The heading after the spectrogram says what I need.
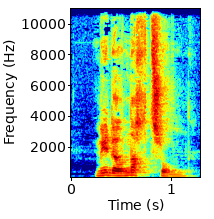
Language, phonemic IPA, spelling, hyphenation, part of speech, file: Dutch, /mɪ.dərˈnɑxtˌsɔn/, middernachtzon, mid‧der‧nacht‧zon, noun, Nl-middernachtzon.ogg
- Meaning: midnight sun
